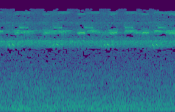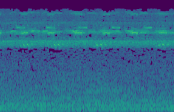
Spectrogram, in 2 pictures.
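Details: Night-time crickets with other nocturnal insects, recorded on a humid Midwestern summer night; many callers overlap in a bright, pulsing high chorus, rhythmic chirps over a steady ringing trill.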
